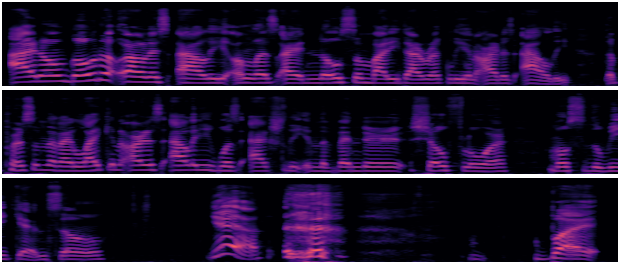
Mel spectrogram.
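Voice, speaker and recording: A podcast co-host chats casually, telling a story in an animated way and acting out quotes. Her medium-pitched voice moves at a moderate pace, with no room sound.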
